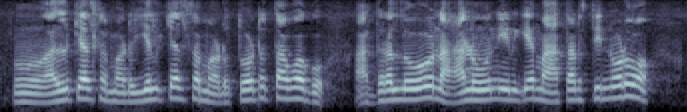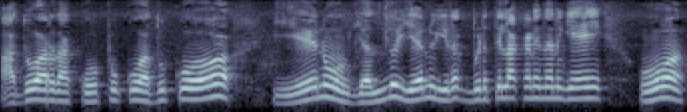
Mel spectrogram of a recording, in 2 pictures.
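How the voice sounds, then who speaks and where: A woman's voice: a little high, darkish tone, close to an everyday voice. A woman voicing a sly young village man in a cartoon, talking in a coaxing, soothing way. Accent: Karnataka rural Kannada. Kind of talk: cartoon voice acting.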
